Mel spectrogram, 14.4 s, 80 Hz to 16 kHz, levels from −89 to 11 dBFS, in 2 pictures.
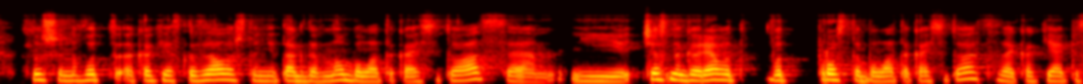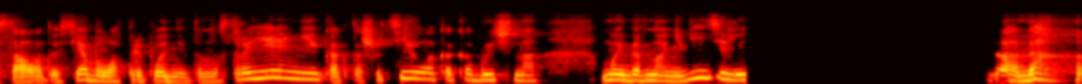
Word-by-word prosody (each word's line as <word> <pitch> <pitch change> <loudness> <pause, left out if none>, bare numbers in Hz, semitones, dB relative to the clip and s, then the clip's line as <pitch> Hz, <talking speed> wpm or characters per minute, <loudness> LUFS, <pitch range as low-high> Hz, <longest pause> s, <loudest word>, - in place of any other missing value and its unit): Слушай, 215 -2 -1
ну, 185 - -4
вот, 205 +1 -1
э, - - -3
как 190 0 -2
я 195 - +1
сказала, 205 +4 +3
что 205 -3 -8
не 180 -1 -4
так 180 -1 +1
давно 175 +3 -1
была 175 -4 +1
такая 165 0 -5
ситуация, 185 -4 -2
и, 175 -1 -2
честно 230 -1 +5
говоря, 200 +2 +6
вот 210 -1 0
вот 200 -1 -1
просто 215 -3 +4
была 170 0 -1
такая 175 +1 -6
ситуация, 230 -3 -3
как 175 +2 -9
я 175 - +1
описала. 165 0 -1
То - - -5
есть - - -14
я 215 - +4
была 180 -4 0
в - - -21
приподнятом 165 -3 -3
настроении, 245 - +1
как-то - - -6
шутила, 260 - -2
как 220 - -8
обычно. 200 -2 -2 0.4
Мы 210 0 +6
давно 200 0 +4
не 175 -1 0
видели 245 -4 +3 1.6
да-да, 205 0 +3
200 Hz, 175 wpm, -23 LUFS, 175-215 Hz, 1.6 s, говоря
